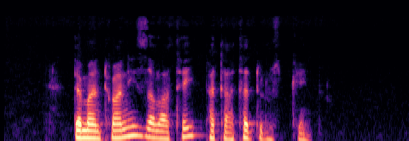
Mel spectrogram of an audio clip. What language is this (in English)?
Central Kurdish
